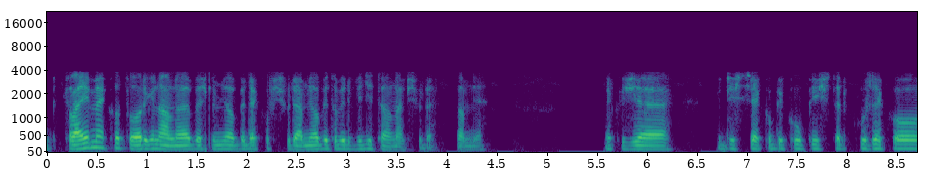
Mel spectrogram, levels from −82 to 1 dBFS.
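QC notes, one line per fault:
Throughout, GSM full-rate codec: the whole clip sits in a phone band of about 150 Hz to 3.4 kHz, with an obvious buzzy, gravelly roughness on the speech. That fits the 13 kbps full-rate coder rebuilding the voice from a vocal-tract model driven by regular pulses.
1.56–1.70 s and 3.43–3.47 s, GSM bit errors: short bursts of squawky, gargling breakup where corrupted filter, pitch and gain values reached the decoder and bent the spectrum for a few frames. The first burst runs longer, and the second is only a brief blip.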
